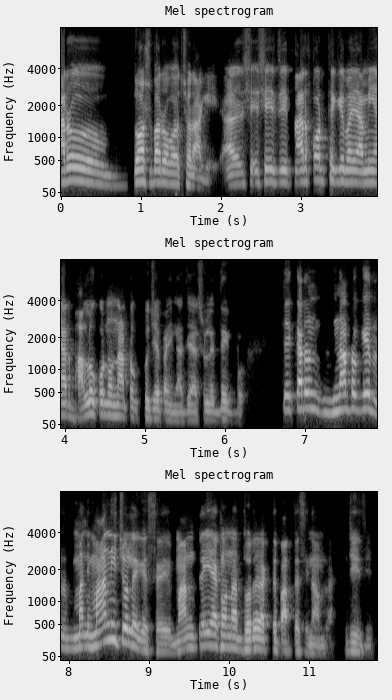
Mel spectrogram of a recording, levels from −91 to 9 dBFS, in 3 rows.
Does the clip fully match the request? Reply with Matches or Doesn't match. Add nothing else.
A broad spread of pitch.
Matches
